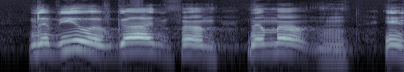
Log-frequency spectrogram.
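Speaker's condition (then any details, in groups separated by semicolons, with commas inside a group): ALS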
